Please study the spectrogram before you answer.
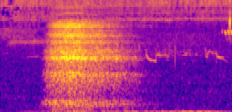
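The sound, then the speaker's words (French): A slow breath drawn in through the nose during a guided heart and throat chakra meditation: one soft, airy inhale that swells for about a second, then fades into a quiet hiss of background air. “Respirons ensemble quelques instants. Inspirez par le nez”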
